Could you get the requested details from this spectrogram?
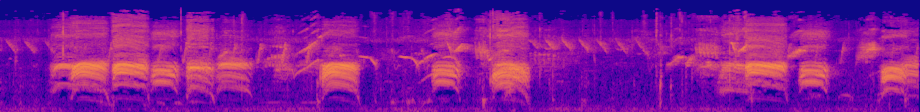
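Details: Crows angrily fighting for food: many loud, harsh caws in quick succession, several birds calling over one another, with high thin chirps of smaller birds in between.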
